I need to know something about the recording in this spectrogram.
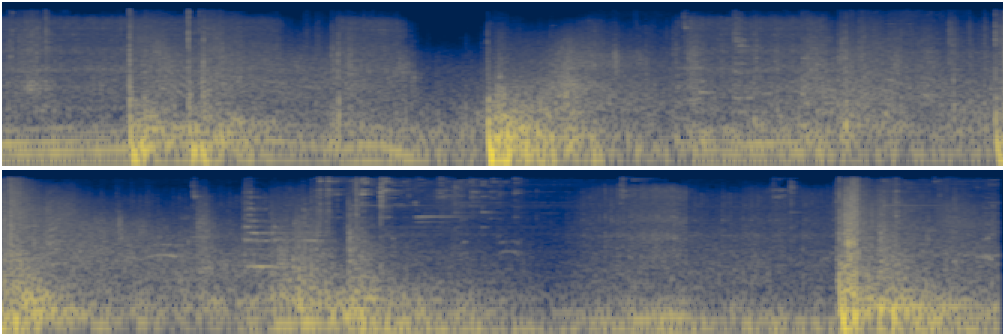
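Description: Tank cannon shots boom loudly.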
